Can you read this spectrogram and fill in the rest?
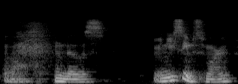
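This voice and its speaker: A man's voice: medium pitch, moderate pace, mellow, lightly acted. A man in a staged play reading, playing an earnest, self-effacing young assistant with a hesitant, sincere way of talking.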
